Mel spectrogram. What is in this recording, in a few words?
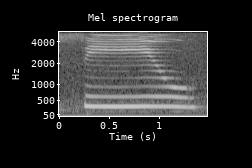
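"siu3", Cantonese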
